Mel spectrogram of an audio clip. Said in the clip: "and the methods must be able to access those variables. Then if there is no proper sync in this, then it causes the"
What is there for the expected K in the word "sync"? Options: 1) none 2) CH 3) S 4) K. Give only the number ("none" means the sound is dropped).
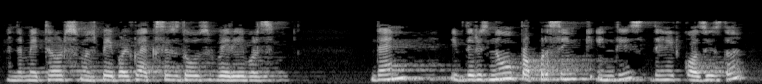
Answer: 4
